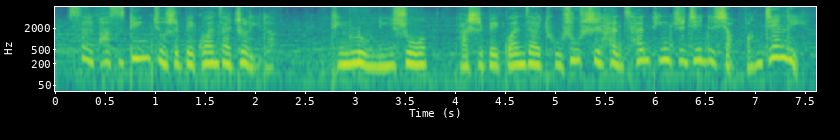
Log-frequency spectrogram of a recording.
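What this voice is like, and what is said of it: Quiet, hushed speaking voice. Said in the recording (Chinese): “检察官小声地说”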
